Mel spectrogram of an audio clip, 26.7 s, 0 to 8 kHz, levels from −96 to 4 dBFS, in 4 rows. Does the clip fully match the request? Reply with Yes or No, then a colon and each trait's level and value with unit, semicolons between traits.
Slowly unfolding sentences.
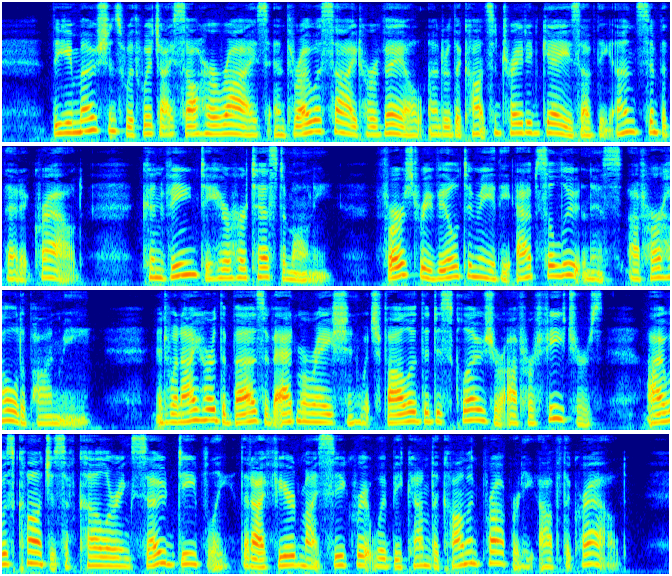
No: average, 160 wpm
